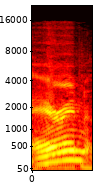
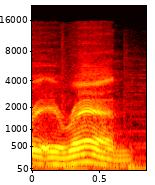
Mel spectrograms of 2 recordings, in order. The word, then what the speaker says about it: Aaron: so he called me he's like is it Aaron or aan and my name is spelled a a r o n so like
